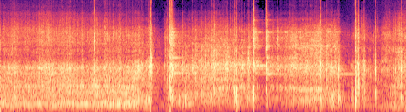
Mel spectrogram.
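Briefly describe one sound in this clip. A skateboard clacks against a wooden ledge.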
